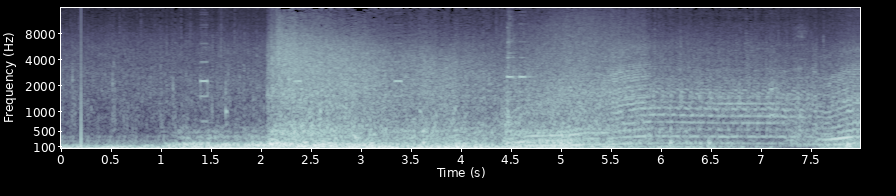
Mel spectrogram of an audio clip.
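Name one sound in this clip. A motorbike engine revs and rumbles.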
